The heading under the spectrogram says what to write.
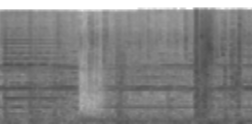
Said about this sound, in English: Knock over the grandfather clock. Whoops, I didn't want to do that.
